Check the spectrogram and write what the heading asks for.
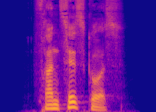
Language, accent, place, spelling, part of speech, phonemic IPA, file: German, Germany, Berlin, Franziskus, proper noun, /fʁanˈtsɪskʊs/, De-Franziskus.ogg
- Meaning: a male given name, feminine equivalent Franziska, equivalent to English Francis; diminutive form Franz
